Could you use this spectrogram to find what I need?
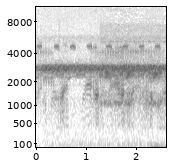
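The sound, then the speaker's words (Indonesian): Frogs and crickets singing at night after rain: a steady high chirring runs throughout, with repeated frog croaks rising and falling over it at moderate volume. “Nyanyian jangkrik dan kodok sehabis hujan membawa suasana yang syahdu.”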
